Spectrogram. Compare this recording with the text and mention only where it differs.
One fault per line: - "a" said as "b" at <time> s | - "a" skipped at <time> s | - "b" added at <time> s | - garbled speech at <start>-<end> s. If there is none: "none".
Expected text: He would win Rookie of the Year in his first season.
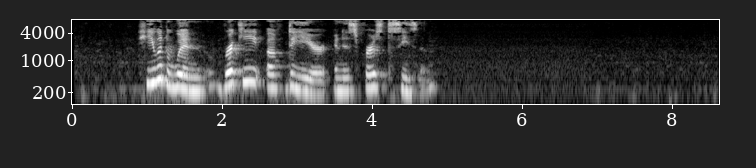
none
